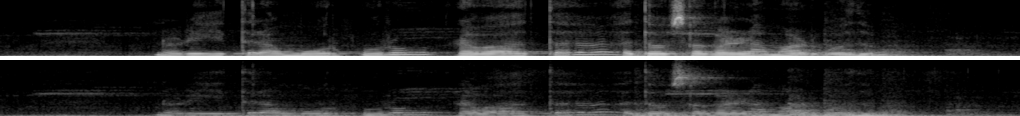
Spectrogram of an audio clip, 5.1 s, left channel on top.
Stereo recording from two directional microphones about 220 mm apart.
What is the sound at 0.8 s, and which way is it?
A woman's voice, 40° left (ahead or behind).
